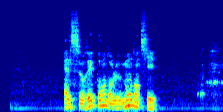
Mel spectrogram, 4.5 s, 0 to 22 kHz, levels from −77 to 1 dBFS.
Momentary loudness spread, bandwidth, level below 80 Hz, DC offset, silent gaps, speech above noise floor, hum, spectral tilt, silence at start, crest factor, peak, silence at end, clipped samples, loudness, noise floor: 15 LU; 15 kHz; -54 dBFS; under 0.1%; none; 38 dB; none; -6.5 dB/octave; 1.3 s; 18 dB; -6 dBFS; 0.15 s; under 0.1%; -22 LUFS; -59 dBFS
